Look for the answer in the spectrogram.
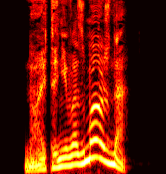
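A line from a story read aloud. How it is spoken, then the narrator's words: Rector exclaiming. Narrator (Russian): воскликнул ректор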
